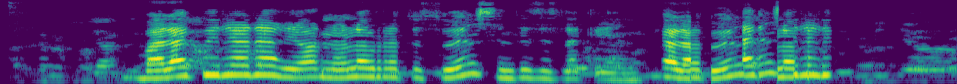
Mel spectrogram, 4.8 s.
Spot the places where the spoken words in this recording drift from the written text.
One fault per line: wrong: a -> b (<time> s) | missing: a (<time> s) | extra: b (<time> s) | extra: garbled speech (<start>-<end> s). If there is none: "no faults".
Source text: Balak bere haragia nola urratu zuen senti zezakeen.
extra: garbled speech (3.3-4.2 s)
